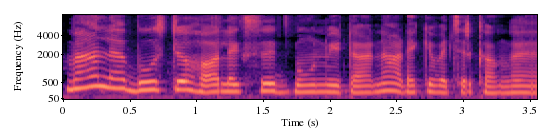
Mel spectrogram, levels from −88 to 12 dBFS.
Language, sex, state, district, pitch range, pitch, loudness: Tamil, female, Tamil Nadu, Nilgiris, 190-255 Hz, 205 Hz, -15 LUFS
